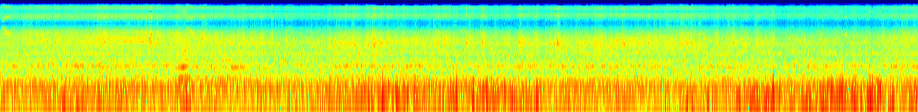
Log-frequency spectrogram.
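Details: Captured bee swarm being moved into a new hive body, Watkinsville, Georgia; loud low buzzing drone of many bees, rising and pulsing slightly in intensity toward the end.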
